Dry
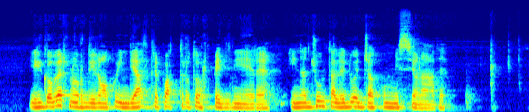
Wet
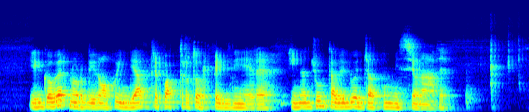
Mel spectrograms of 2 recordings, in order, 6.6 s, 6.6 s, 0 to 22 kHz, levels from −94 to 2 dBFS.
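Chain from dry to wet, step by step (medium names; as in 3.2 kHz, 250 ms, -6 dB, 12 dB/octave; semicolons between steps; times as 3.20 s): low-pass that closes with the level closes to 950 Hz, closed at -18 dBFS; high-pass 71 Hz; bass shelf 260 Hz -8 dB; flutter echo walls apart 7.9 m, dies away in 0.33 s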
